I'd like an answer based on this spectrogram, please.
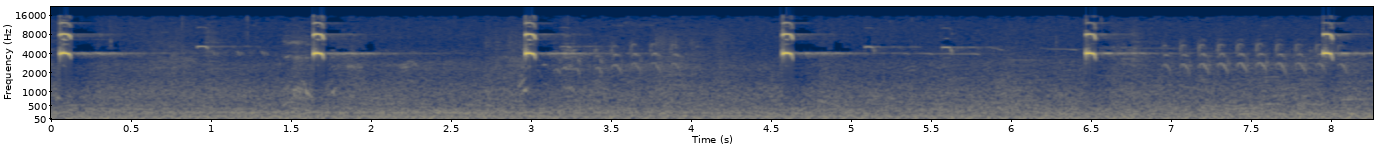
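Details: Columbian ground squirrel in a park near Banff, Alberta, Canada, watched by a crowd: sharp, high single chirps with a bright ringing tone, repeated every one to two seconds over steady low background rumble.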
